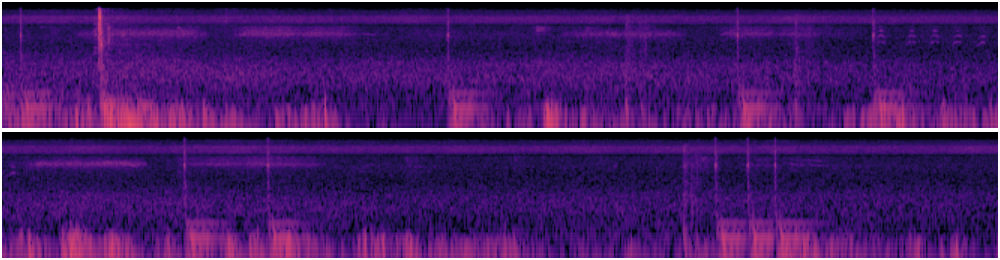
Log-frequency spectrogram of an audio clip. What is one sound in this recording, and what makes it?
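Soft menu clicks sound as a selection moves up and down a list.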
